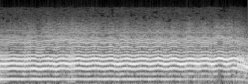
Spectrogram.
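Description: A man's voice holding one long chanted note with a slight waver: the drawn-out final vowel of 'nabiyya' in melodic Quranic recitation during a sermon.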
